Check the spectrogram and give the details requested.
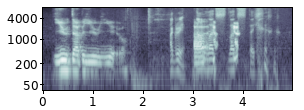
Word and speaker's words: UwU: Point at Legion and say boo, and also say UWU. Agree. Now Uh, let's take. All right. that is pronounced uwu.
